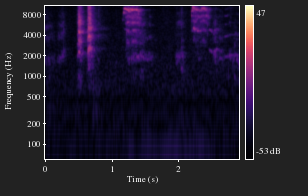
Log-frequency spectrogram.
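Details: Rainbow lorikeets, part of a flock of about 40 looking after a single baby; two sharp harsh screeches, then longer buzzy, grating squawks with a thin high whine.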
